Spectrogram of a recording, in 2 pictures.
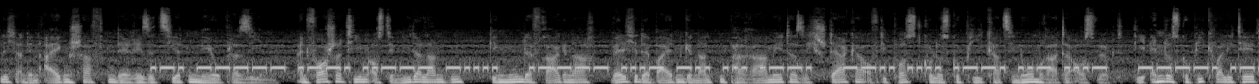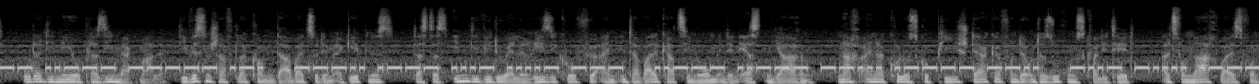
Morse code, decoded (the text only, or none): R0P26 1VDSP ZHPUV 9J20R 8JV4O 2271Z …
